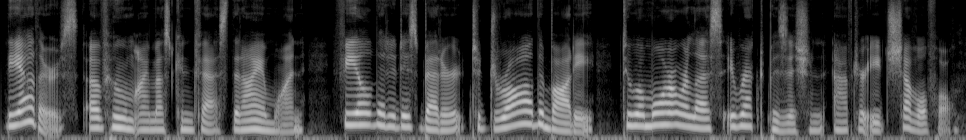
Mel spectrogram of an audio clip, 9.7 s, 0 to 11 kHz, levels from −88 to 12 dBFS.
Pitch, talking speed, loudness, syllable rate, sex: 195 Hz, 185 wpm, -18 LUFS, 4.7 syllables/s, female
